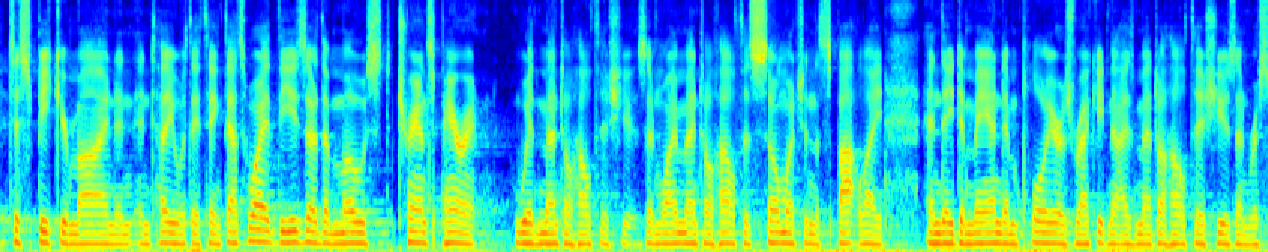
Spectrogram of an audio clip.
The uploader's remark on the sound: we recorded at Ogletree Deakins’ national Workplace Strategies seminar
